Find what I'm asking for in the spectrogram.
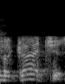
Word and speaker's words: focaccia: Focaccia, excuse me, I said it wrong.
